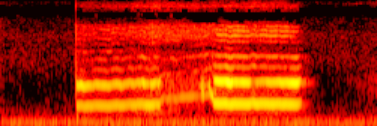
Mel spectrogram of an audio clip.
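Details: Soft, high, whistly Chihuahua snore in two linked parts: a steady squeak, a brief pitch jump, then a second squeak at the first pitch. The whole breath lasts about one and a half seconds in a quiet room.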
